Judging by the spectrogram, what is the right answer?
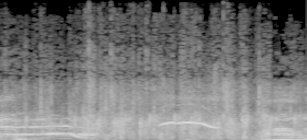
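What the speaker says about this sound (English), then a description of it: "Big round of applause for him." A comedy-club audience applauds a first-time stand-up comedian, steady clapping filling the room while whoops and voices rise over it, loud and close throughout.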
